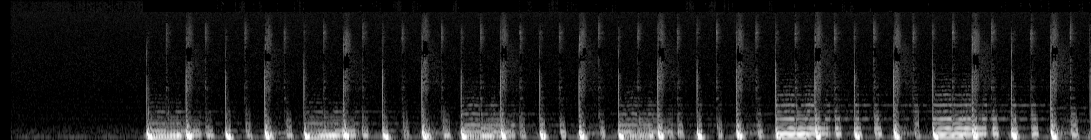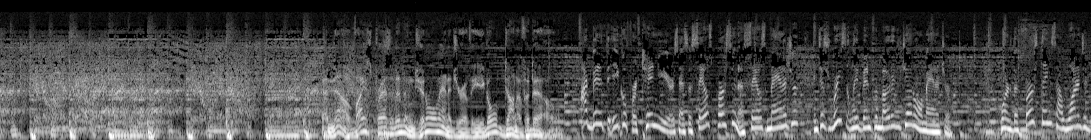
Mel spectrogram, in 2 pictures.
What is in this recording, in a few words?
Aircheck; KEGL All Hit 971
